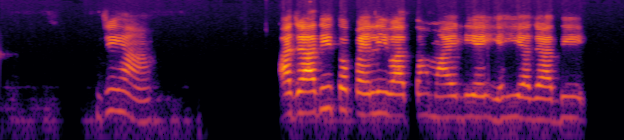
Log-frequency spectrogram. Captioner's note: speaks foreign language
